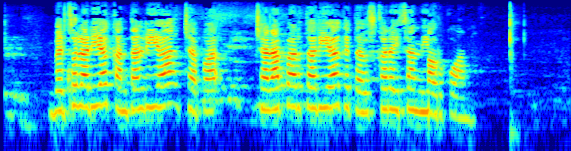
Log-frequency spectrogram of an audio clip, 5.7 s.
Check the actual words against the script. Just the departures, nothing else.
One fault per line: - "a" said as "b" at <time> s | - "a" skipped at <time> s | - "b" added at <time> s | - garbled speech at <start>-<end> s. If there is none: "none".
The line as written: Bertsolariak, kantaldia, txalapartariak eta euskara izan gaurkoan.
none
